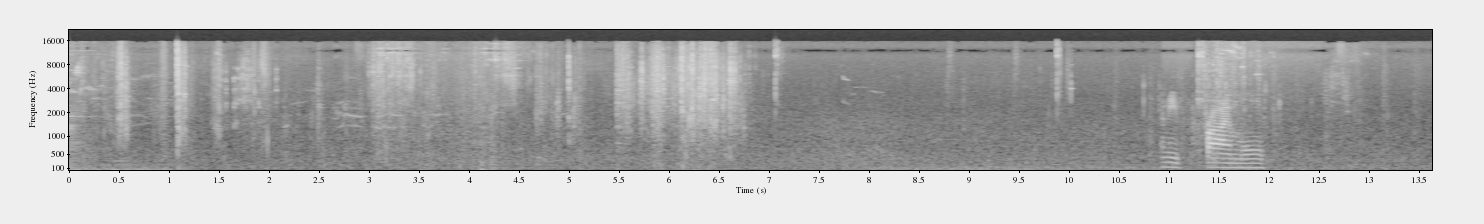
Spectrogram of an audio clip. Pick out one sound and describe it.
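Items are picked up with short clicking chimes.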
